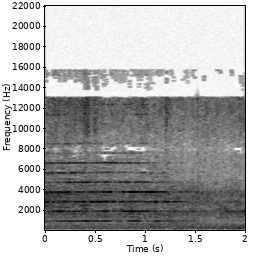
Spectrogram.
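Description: Indoor arena crowd noise with a horn tone that slides up and then holds steady for about a second and a half before fading.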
